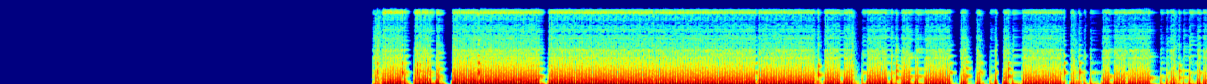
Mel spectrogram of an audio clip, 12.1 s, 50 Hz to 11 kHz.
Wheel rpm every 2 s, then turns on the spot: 0, 0, 0, 0, 0, 0.
none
